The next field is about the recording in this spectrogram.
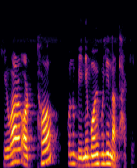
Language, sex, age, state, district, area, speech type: Assamese, male, 60+, Assam, Majuli, urban, spontaneous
